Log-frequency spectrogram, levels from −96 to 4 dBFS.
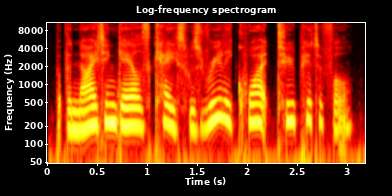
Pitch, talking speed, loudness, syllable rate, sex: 215 Hz, 170 wpm, -16 LUFS, 5.4 syllables/s, female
